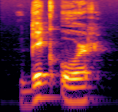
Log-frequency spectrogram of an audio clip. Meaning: mumps
- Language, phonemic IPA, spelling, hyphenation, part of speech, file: Dutch, /ˈdɪk.oːr/, dikoor, dik‧oor, noun, Nl-dikoor.ogg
